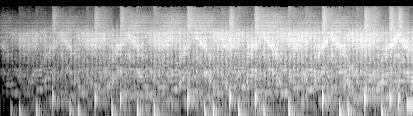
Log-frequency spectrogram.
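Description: Background music fading in from silence and growing steadily louder, with a regular drum beat.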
